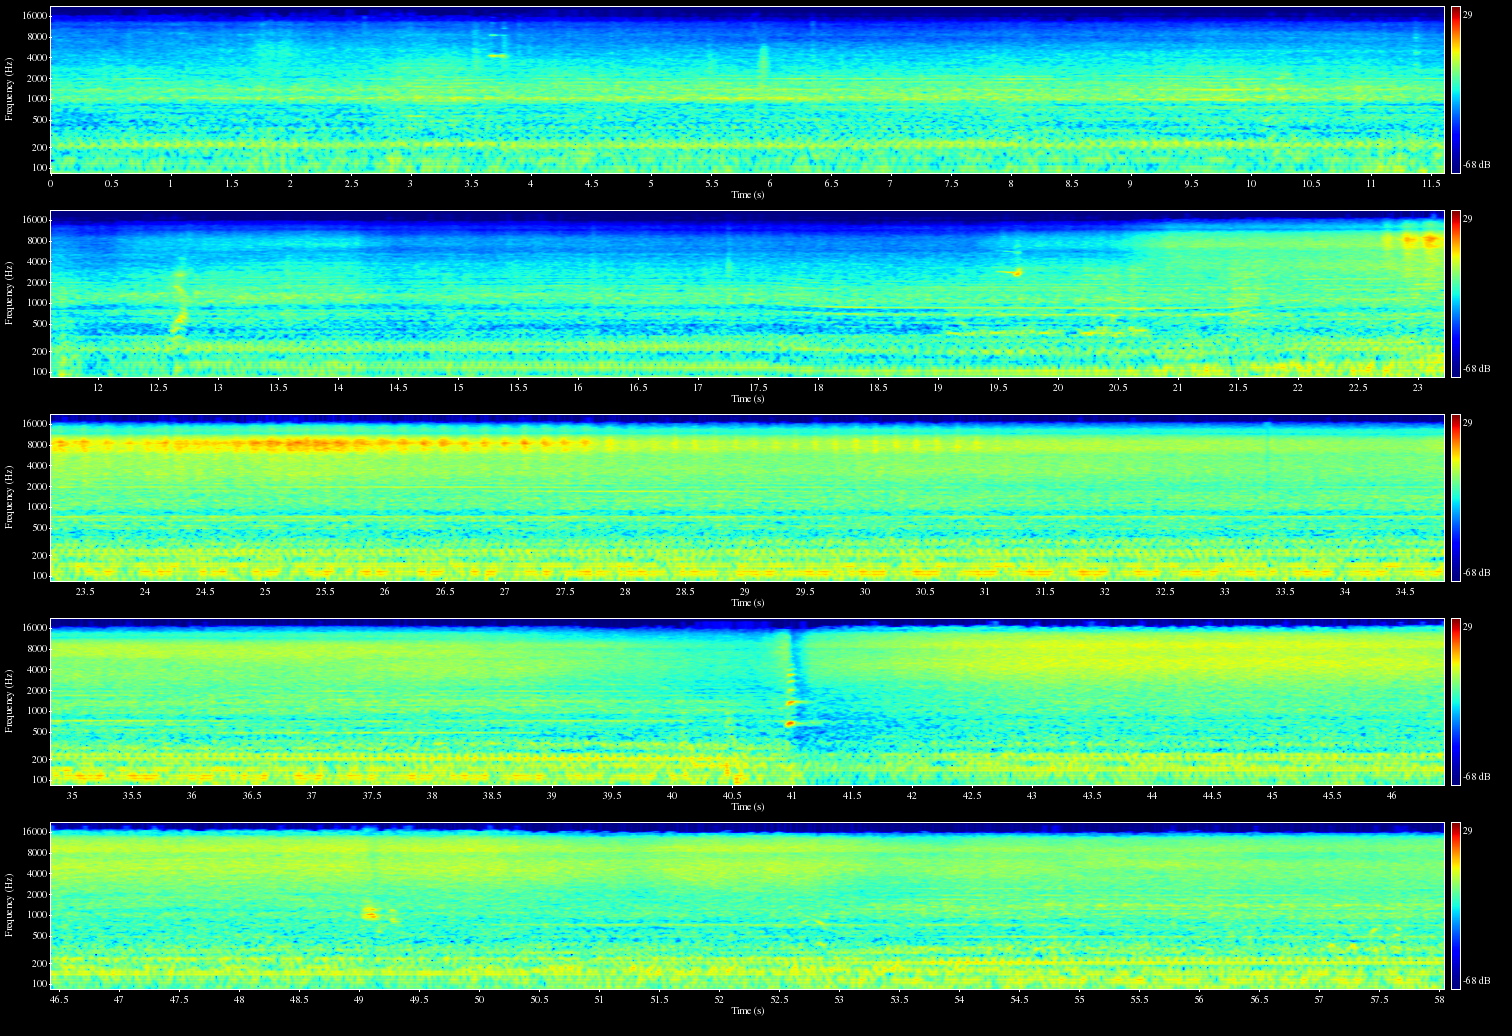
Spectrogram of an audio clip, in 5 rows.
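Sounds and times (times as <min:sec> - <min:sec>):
combine engine running: 0:00.0 - 0:58.0
loud rushing hiss: 0:20.7 - 0:58.0.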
